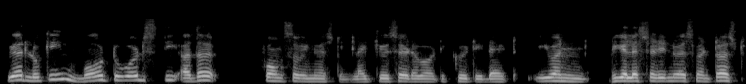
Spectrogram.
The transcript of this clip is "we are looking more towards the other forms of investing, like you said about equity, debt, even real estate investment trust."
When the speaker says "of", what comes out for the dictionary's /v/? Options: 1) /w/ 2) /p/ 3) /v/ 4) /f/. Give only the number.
3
